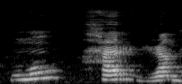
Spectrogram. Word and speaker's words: محرم: عظمت والا ہے۔ ٹھیک، محرم کا جو تلفظ ہے وہ محرم ہے، یعنی میم مضموم ہے، ہا مفتوح ہے اور را مشدد ہے۔ ٹھیک، محرم کی جمع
